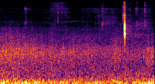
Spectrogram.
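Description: A commando's shoulder-mounted blaster cannon fires in the strategy game Beyond All Reason, giving a dense, loud rumbling blast that continues without a break.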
